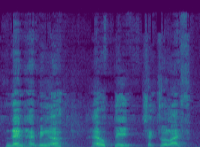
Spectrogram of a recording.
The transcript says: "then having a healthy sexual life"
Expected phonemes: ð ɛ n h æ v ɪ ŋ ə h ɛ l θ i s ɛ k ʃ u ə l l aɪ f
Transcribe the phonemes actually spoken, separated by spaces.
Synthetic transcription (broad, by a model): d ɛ n h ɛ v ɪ ŋ ə h ɛ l t i s ɛ k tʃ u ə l l aɪ f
